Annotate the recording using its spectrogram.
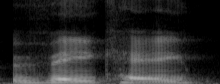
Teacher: the strongest syllable is of course the first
